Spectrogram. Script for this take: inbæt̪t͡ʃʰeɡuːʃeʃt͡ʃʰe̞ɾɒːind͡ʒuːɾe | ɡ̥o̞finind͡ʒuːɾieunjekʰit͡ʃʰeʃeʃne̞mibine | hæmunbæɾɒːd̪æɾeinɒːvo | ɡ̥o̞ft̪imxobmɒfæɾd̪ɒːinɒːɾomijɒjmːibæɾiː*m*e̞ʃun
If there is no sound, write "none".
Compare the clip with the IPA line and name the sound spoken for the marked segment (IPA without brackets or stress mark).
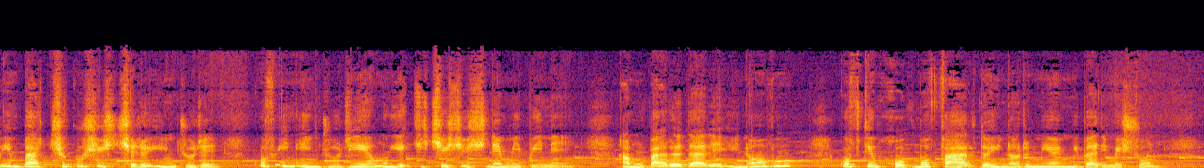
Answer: m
